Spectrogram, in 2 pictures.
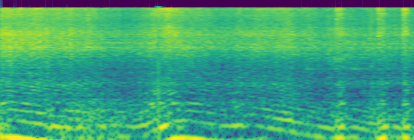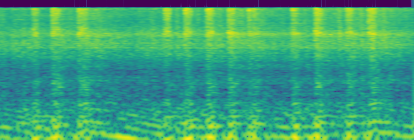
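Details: Car running on petrol (also CNG): engine note lifts briefly then stumbles and sags under throttle, failing to rev, from exposed engine wiring melting from heat; also rough idle, high consumption, backfiring.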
